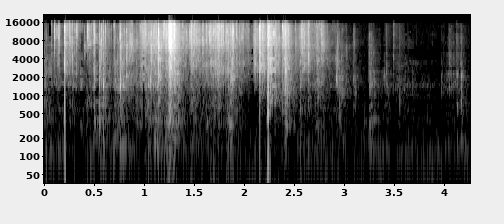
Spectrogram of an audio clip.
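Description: Paper and cardboard packaging of a small box of food coloring crinkling and tearing as it is opened by hand: a dense run of crackles with a sharp snap, dying away in the last second or so.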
